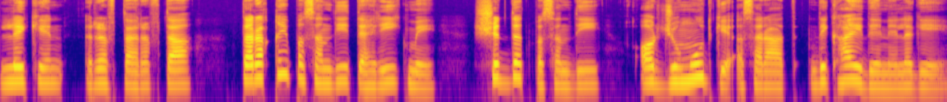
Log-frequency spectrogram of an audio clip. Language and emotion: Urdu, neutral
